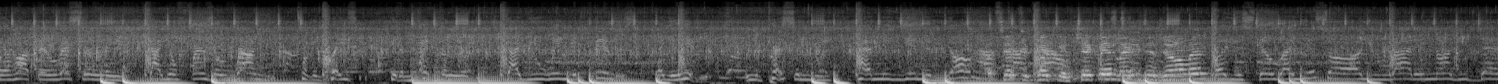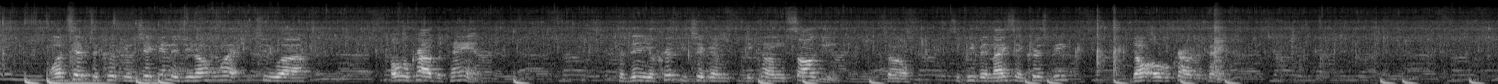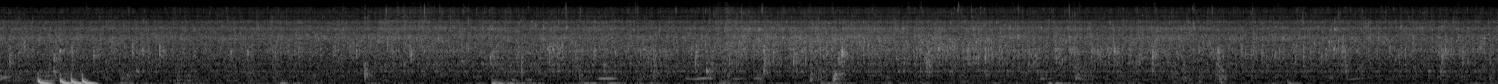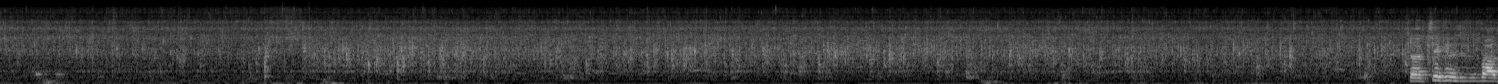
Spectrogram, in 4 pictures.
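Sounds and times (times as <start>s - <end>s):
chicken deep-frying in oil: 0.0s - 59.9s.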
